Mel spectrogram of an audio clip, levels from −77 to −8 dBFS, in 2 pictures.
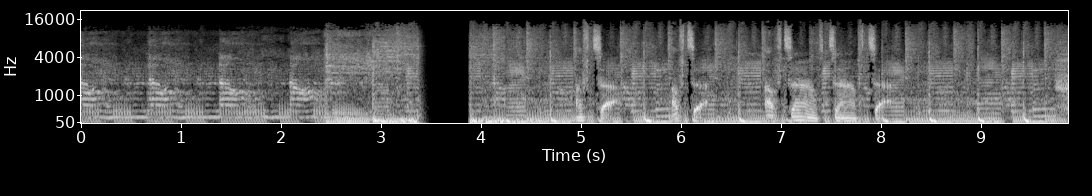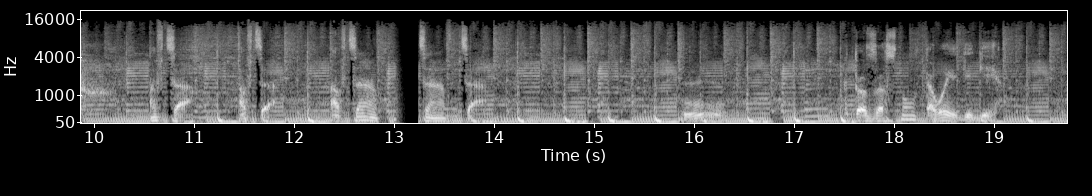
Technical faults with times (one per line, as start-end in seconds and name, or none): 3.37-3.90 call audio freeze
4.24-4.26 skip ahead
5.67-9.05 jitter buffer slow-down
9.25-12.86 jitter buffer speed-up
13.01-13.27 call audio freeze
19.55-19.74 jitter buffer speed-up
